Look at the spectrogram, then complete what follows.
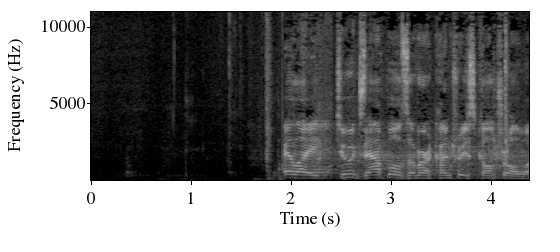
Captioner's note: applause; speaking French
